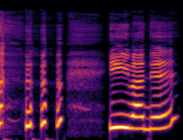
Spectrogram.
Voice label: growth, jp; sherinu

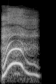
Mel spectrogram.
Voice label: Voice damaged; ewella

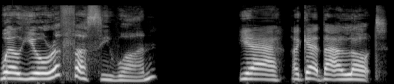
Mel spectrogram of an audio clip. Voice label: Voice story

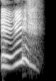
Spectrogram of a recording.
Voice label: Voice attack, jp; flammelapis

